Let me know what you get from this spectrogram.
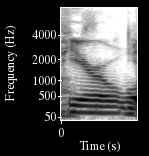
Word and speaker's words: Sapir-Whorf: Sapir-Whorf.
